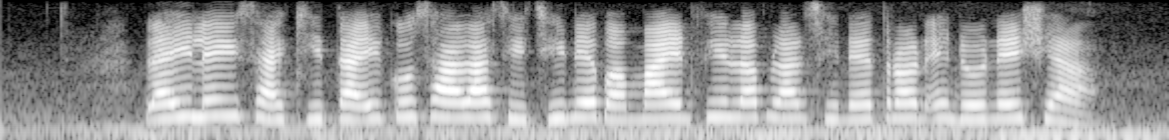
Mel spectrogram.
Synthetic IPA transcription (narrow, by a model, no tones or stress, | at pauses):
laileisaɡ̥i̤t̪aikusalahsid̥ʒ̥i̤nepəmaɪnfiləmlansinet̪ɾɔnindonesia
